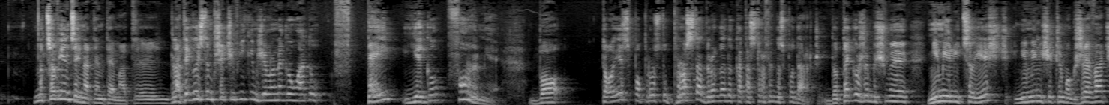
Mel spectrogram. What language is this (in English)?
Polish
